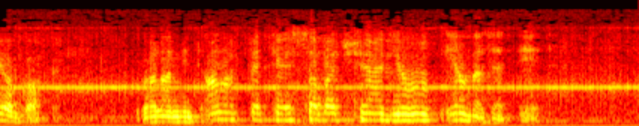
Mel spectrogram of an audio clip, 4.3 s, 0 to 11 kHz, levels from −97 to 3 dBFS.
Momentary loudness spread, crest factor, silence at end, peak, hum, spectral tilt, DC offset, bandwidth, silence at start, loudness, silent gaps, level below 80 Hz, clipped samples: 11 LU; 16 dB; 0 s; -8 dBFS; none; -7.5 dB/octave; 0.4%; 8.4 kHz; 0 s; -23 LUFS; none; -56 dBFS; under 0.1%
